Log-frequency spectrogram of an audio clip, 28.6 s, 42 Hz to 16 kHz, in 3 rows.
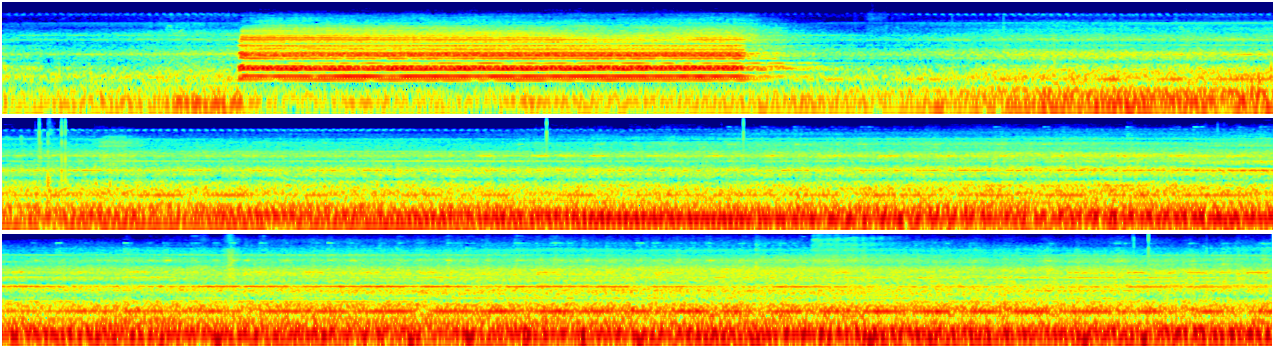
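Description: GE P42DC diesel locomotive of a VIA Rail passenger train sounding one long horn blast of about four seconds, a couple of seconds in. After it, the low rumble of the diesel engine and the train builds steadily as the train approaches and rolls past.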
